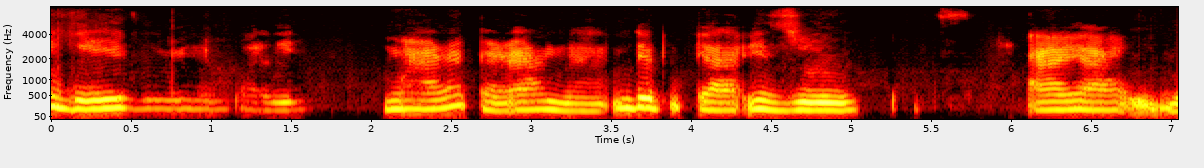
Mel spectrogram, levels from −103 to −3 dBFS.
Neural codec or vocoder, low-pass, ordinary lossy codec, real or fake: codec, 16 kHz, 2 kbps, FreqCodec, larger model; none; none; fake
